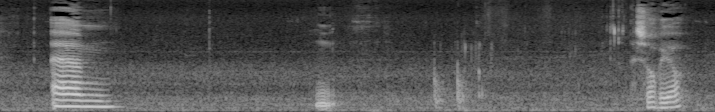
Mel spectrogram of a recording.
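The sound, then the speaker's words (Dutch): Mouth sounds of someone taking a sip of water: a short voiced gulp, then a few soft wet swallowing and lip noises spaced out over quiet, ending with another brief throaty swallow. “Was weer even een slokje water.”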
